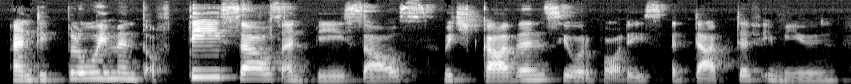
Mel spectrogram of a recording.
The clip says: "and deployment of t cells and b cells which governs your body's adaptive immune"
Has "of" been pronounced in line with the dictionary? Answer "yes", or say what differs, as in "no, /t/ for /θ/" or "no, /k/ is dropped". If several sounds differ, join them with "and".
no, /f/ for /v/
